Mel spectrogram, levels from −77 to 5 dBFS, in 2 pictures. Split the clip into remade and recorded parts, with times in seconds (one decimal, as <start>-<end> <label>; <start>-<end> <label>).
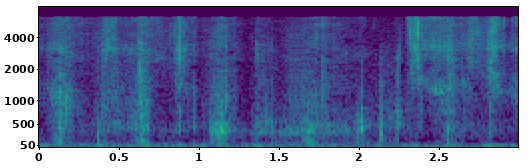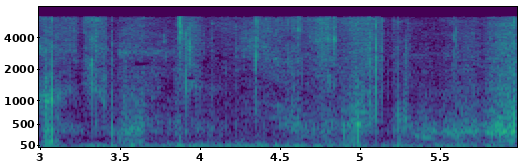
0.0-6.0 recorded

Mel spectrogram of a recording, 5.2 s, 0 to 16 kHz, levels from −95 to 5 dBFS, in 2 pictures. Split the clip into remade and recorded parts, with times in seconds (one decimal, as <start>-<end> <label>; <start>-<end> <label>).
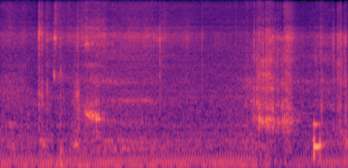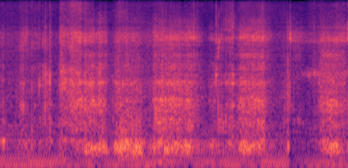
0.0-3.8 remade; 3.8-4.6 recorded; 4.6-5.2 remade

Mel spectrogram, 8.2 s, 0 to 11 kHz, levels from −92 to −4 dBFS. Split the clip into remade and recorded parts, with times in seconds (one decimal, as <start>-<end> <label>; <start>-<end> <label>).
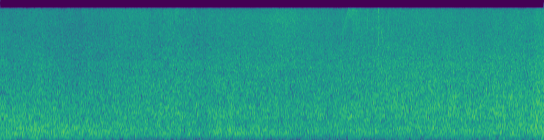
0.0-2.4 recorded; 2.4-3.0 remade; 3.0-8.2 recorded

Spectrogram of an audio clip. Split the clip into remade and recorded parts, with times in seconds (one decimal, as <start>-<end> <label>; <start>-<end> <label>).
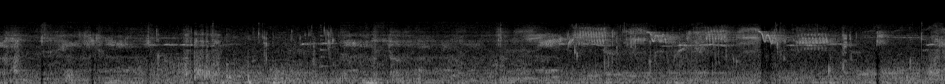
0.0-1.5 remade; 1.5-3.4 recorded; 3.4-5.6 remade; 5.6-9.5 recorded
